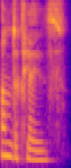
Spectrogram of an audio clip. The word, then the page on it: underclothes: British English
